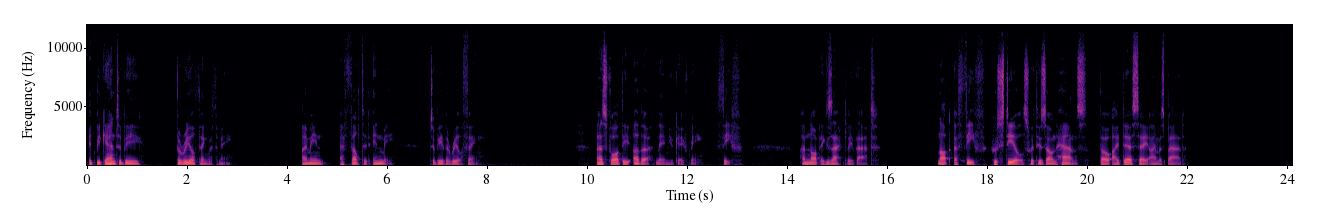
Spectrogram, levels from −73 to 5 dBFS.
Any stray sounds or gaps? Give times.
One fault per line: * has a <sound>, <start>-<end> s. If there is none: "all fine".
all fine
